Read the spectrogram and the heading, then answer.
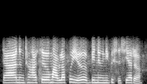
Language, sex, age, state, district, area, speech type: Bodo, female, 18-30, Assam, Baksa, rural, conversation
